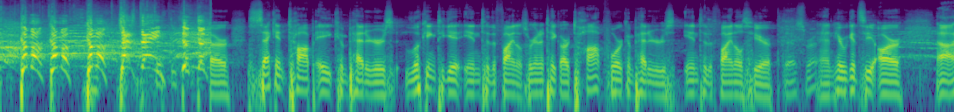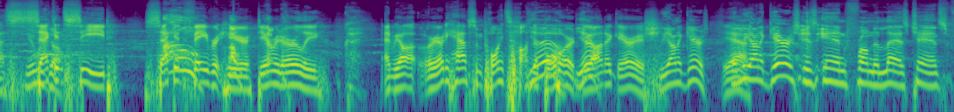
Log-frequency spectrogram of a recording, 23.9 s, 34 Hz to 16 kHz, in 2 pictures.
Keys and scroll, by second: 7.7 shift+Delete, 7.9 ctrl+Page_Up, 9.3 ctrl+Left, 9.5 ctrl+Up, 9.9 Left, 10.1 Left, 10.3 Right, 10.6 Down, 10.7 Right, 11.0 Return, 12.3 Up, 12.3 ctrl+Left, 12.5 ctrl+Down, 12.8 Right, 13.0 Right, 13.2 ctrl+shift+Up, 13.9 ctrl+d, 14.5 ctrl+shift+Right, 14.8 shift+Left, 15.1 shift+Left, 15.7 ctrl+r, 22.2 ctrl+Home, 22.5 ctrl+Page_Up, 22.7 ctrl+Page_Up.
